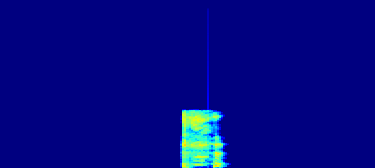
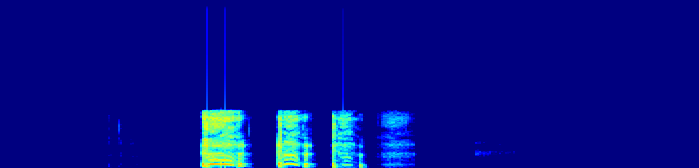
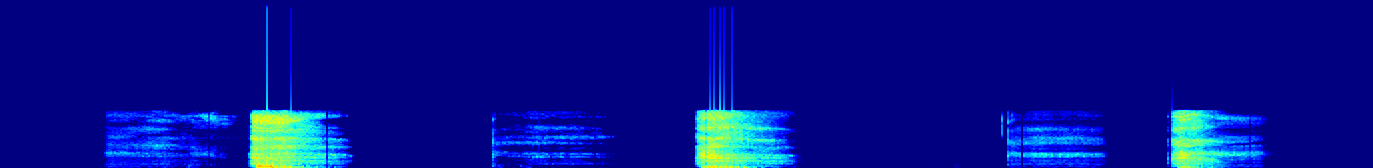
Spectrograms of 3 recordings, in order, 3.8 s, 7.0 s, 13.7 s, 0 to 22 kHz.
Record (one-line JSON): {"cough_length": "3.8 s", "cough_amplitude": 28568, "cough_signal_mean_std_ratio": 0.24, "three_cough_length": "7.0 s", "three_cough_amplitude": 30048, "three_cough_signal_mean_std_ratio": 0.27, "exhalation_length": "13.7 s", "exhalation_amplitude": 30188, "exhalation_signal_mean_std_ratio": 0.28, "survey_phase": "beta (2021-08-13 to 2022-03-07)", "age": "18-44", "gender": "Female", "wearing_mask": "No", "symptom_none": true, "smoker_status": "Never smoked", "respiratory_condition_asthma": true, "respiratory_condition_other": false, "recruitment_source": "REACT", "submission_delay": "2 days", "covid_test_result": "Negative", "covid_test_method": "RT-qPCR"}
